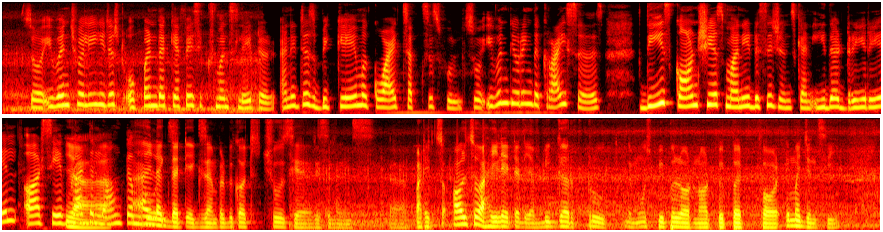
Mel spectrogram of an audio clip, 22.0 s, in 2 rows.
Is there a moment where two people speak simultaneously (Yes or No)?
Yes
